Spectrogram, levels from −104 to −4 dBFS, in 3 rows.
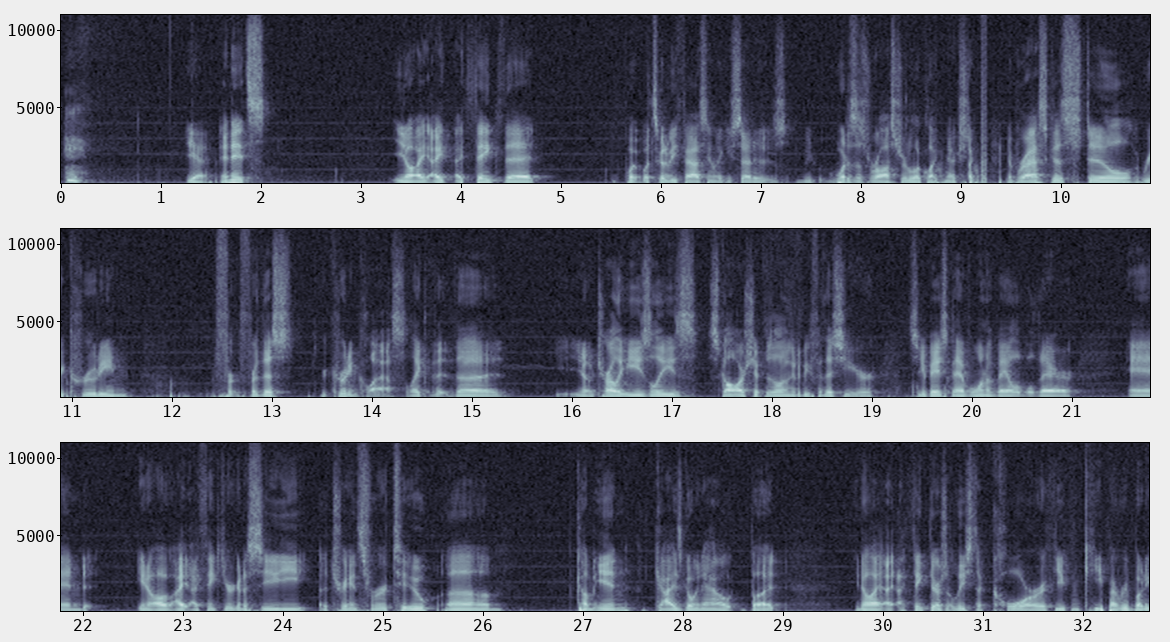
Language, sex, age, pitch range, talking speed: English, male, 30-49, 105-120 Hz, 170 wpm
